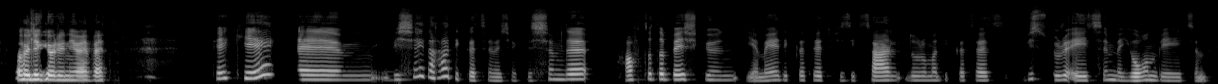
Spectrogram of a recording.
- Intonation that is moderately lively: Yes, average, 3.1 semitones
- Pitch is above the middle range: Yes, high, 205 Hz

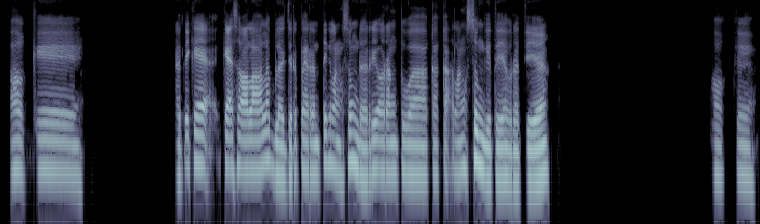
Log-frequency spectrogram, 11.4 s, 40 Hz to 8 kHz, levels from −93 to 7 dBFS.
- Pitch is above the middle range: No, low, 135 Hz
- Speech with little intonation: Yes, narrow, 2.1 semitones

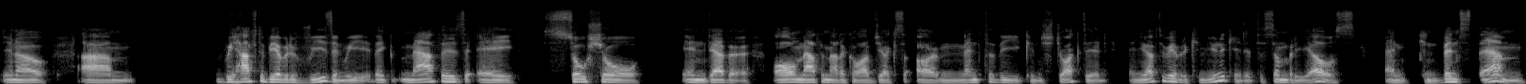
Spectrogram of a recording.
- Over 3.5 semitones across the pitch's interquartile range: No, narrow, 2.6 semitones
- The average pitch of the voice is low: Yes, low, 105 Hz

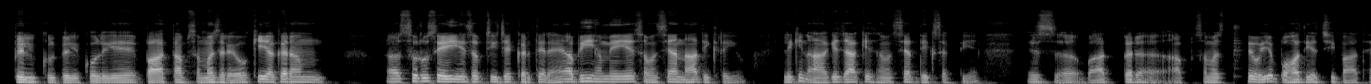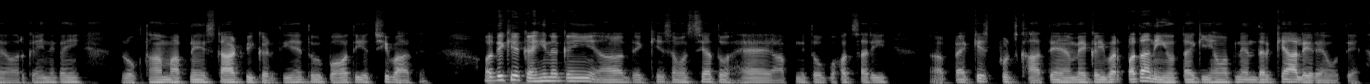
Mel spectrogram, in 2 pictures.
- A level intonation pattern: Yes, narrow, 2.3 semitones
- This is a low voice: Yes, low, 110 Hz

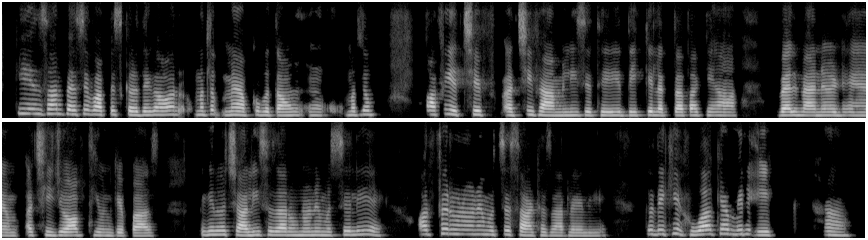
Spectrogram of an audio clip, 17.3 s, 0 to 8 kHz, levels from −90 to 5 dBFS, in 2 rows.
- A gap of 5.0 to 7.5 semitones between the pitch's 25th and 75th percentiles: No, average, 3.3 semitones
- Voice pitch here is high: Yes, high, 235 Hz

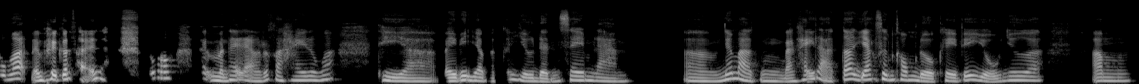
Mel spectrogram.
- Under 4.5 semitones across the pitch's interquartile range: No, average, 5.1 semitones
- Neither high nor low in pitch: Yes, medium, 180 Hz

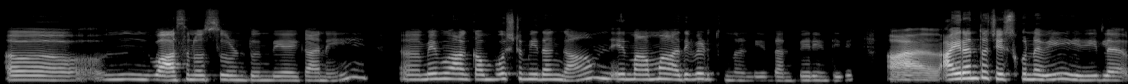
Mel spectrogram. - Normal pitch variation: Yes, average, 3.6 semitones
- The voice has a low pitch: No, high, 210 Hz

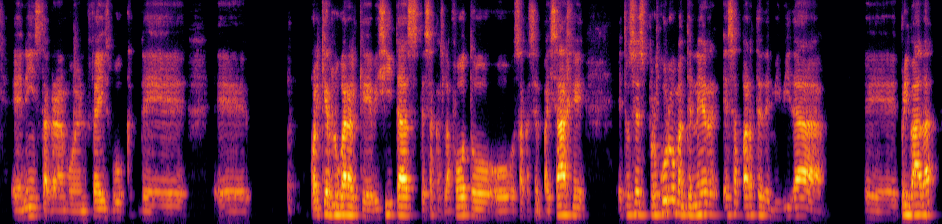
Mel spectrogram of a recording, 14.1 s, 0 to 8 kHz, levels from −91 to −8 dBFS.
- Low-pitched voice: Yes, low, 120 Hz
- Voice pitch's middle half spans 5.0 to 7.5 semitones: Yes, wide, 5.4 semitones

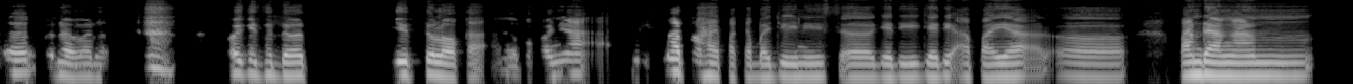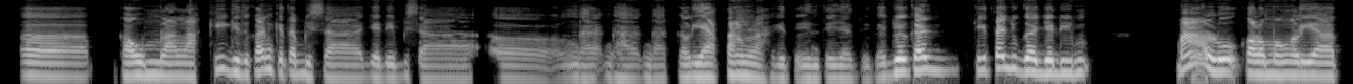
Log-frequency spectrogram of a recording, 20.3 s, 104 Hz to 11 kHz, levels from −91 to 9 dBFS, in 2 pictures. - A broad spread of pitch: No, narrow, 2.6 semitones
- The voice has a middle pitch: Yes, medium, 165 Hz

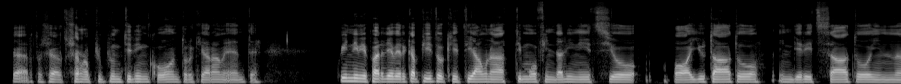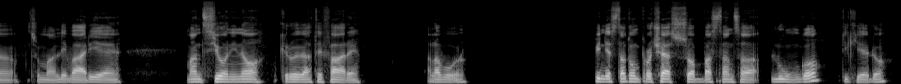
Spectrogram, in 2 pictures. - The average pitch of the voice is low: Yes, low, 115 Hz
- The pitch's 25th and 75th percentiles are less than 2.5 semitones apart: Yes, narrow, 1.6 semitones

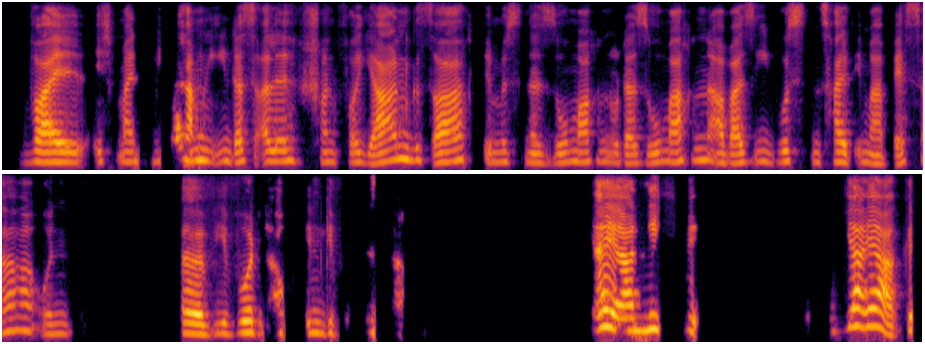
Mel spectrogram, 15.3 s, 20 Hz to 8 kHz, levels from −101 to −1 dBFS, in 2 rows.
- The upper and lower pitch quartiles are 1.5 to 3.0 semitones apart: Yes, narrow, 2.6 semitones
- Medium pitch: Yes, medium, 180 Hz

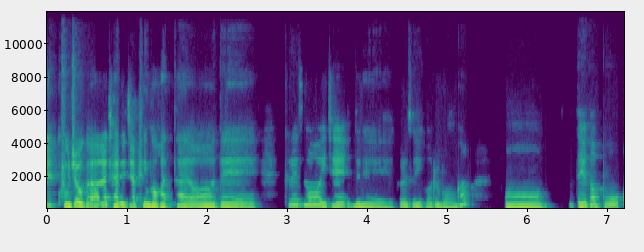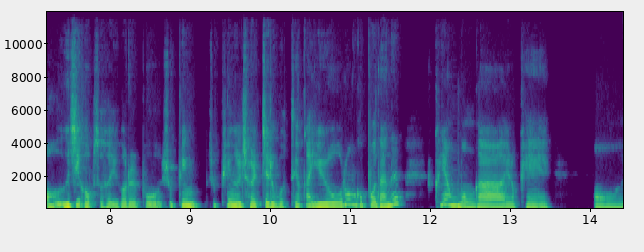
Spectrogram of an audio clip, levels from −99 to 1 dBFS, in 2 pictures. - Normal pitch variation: Yes, average, 4.1 semitones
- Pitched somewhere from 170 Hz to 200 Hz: Yes, high, 195 Hz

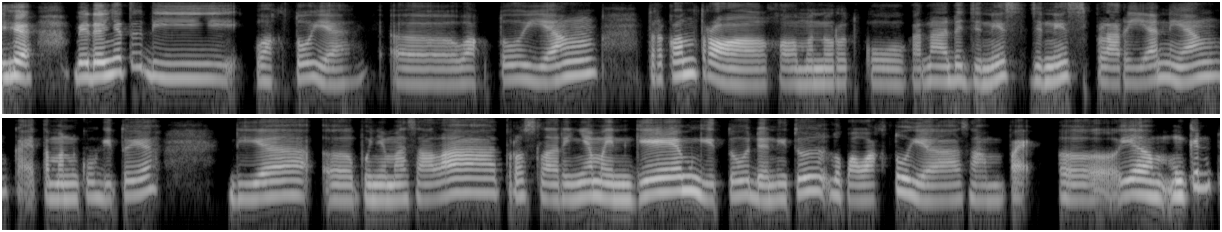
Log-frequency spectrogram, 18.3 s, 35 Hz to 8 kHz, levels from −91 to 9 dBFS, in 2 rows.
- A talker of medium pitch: Yes, medium, 170 Hz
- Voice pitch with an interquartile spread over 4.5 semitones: No, average, 4.1 semitones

